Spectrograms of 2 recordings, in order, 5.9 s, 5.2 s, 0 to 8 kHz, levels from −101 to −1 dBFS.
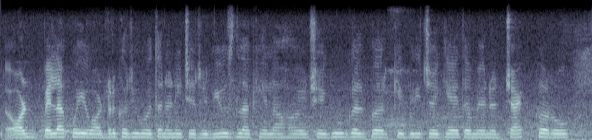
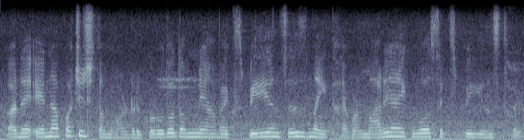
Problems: background sounds at intervals, background conversations at intervals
